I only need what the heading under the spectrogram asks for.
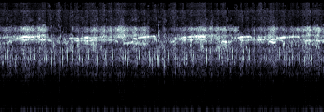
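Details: Swiftlets in a dense, steady, high twittering chatter of rapid chirps with thin whistled tones laced through, continuous and without pause, used as a lure call to attract swiftlets.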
